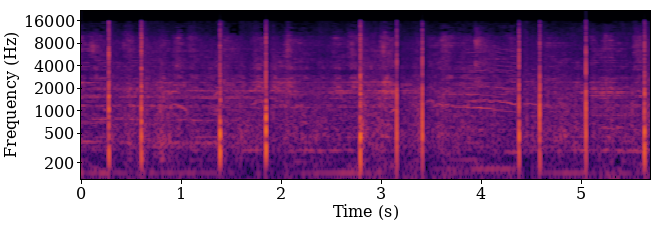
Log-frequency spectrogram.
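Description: Aerial fireworks going off: a string of sharp bangs and pops at irregular intervals, about two a second, with music playing underneath.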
